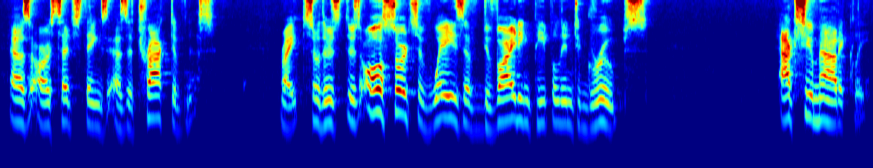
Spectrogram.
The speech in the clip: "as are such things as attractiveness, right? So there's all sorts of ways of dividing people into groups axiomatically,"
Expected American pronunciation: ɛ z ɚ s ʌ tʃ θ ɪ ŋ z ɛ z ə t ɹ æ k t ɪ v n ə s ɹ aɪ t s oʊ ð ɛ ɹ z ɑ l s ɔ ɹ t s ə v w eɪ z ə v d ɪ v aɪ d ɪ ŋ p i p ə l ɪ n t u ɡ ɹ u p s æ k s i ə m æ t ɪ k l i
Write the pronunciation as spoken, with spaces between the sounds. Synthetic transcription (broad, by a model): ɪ z ɚ s ʌ tʃ θ ɪ ŋ z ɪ z ə t ɹ æ k t ɪ v n ə s ɹ aɪ t s oʊ ð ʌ ɹ z ɑ l s ɔ ɹ t s ə v w eɪ z ə v d ɪ v aɪ d ɪ ŋ p i p l ɪ n t u ɡ ɹ u p s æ k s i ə m æ t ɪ k l i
